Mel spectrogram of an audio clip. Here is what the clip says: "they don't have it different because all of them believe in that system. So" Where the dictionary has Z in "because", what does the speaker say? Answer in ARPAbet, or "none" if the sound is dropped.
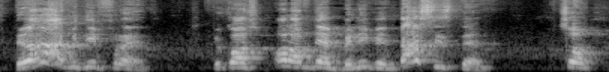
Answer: S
